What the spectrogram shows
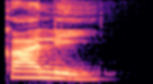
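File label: "калий" Komi, female; kpv audio dict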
